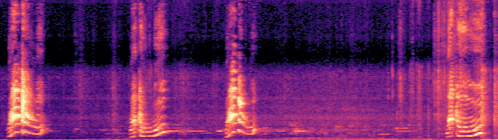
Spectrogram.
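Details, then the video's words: Parrot saying "mithu mithu". Four nasal, squawky spoken syllable pairs, each rising then falling, spaced over several seconds, over a low steady hum. "parrot taking"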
